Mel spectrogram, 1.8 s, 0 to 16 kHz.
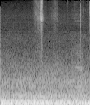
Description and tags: SonyECMDS70PWS digitaldeath6
digital, microphone, test, unprocessed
